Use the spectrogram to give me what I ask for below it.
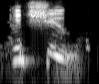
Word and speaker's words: issue: uh repeat after me issue issue issue issue okay it kind of sounds like tissue right where you blow when you have a cold but the ss is pronounced like a sh issue issue okay and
